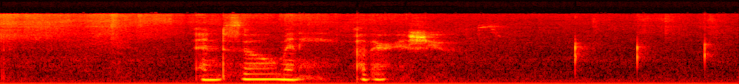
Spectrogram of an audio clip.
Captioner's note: mouth clicking sounds at each finger tap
